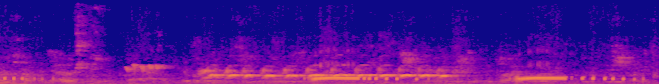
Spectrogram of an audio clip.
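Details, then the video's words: Master song of a zebra dove for training other birds to sing. Short clipped notes lead into a long series of fast rolling coos, a pause, a second loud purring phrase, then a few spaced soft taps. "masteran perkutut, perkutut gacor"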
